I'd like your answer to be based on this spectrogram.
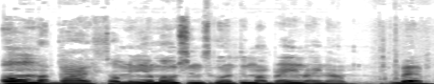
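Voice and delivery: talking with food in mouth; words muffled by chewing. Real, not acted. Seen 1: bit at -12, jaw and lips still working through the words.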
